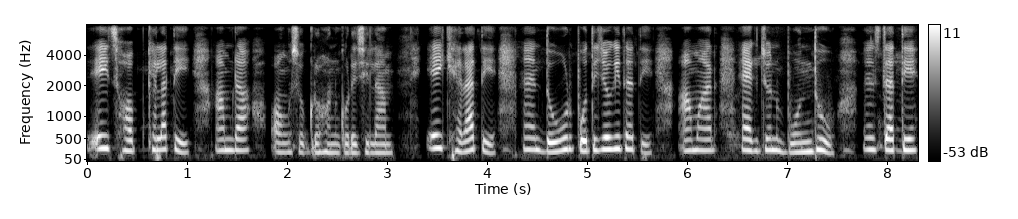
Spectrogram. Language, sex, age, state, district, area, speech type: Bengali, female, 45-60, West Bengal, Jhargram, rural, spontaneous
